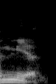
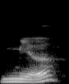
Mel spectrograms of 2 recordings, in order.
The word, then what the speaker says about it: mieux: I used to say, better is two words and it will go to one sound, two syllables, and it will go to one sound in French, so mieux.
